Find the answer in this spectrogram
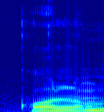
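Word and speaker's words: column: यदि किसी वर्ड के अंत में यम यन एक साथ हो तो यन साइलेंट हो जाता है, जैसे कि ऑटम मतलब पतझड़ होता है, ऑटम। कॉलम मतलब स्तंभ, कॉलम, सालम।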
